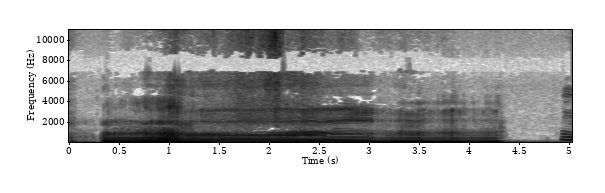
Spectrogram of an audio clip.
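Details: A Rottweiler being stopped from biting its owner's hand and told to chew its toy instead gives a deep, rumbling aggressive growl that holds steady for about four seconds.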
